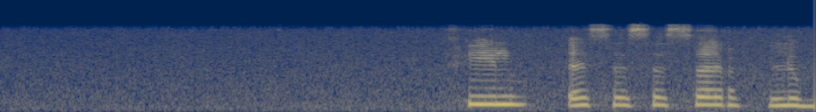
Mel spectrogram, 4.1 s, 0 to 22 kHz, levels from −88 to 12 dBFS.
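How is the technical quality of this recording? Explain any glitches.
No glitches or faults can be heard in this recording.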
